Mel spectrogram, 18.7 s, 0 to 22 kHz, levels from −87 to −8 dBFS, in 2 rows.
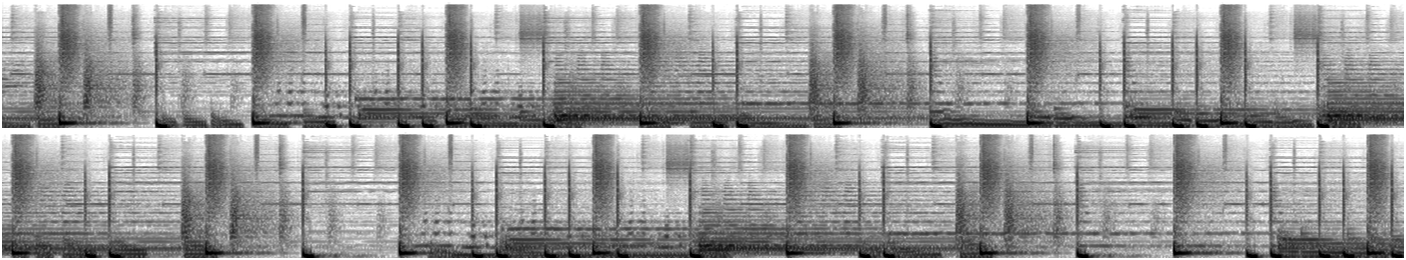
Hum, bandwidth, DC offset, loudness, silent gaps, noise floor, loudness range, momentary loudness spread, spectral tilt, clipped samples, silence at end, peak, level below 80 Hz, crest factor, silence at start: none; over 20 kHz; under 0.1%; -14 LUFS; none; -36 dBFS; 2 LU; 11 LU; -5.5 dB/octave; under 0.1%; 0 s; 0 dBFS; -14 dBFS; 12 dB; 0 s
